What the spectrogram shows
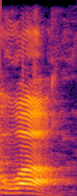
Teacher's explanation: तो व का उच्चारण स्थान होता है दंतोष्ठ।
